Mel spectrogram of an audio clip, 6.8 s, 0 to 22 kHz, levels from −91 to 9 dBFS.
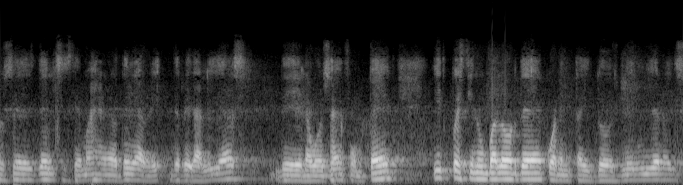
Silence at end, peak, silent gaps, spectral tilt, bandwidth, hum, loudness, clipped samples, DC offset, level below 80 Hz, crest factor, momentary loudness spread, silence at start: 0 s; 0 dBFS; none; -8 dB/octave; 7.6 kHz; none; -18 LUFS; under 0.1%; under 0.1%; -58 dBFS; 18 dB; 13 LU; 0 s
